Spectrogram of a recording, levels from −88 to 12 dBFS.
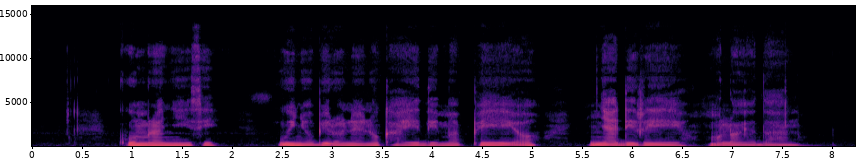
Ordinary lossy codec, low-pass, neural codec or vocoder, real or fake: MP3, 96 kbps; 14.4 kHz; vocoder, 44.1 kHz, 128 mel bands every 512 samples, BigVGAN v2; fake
